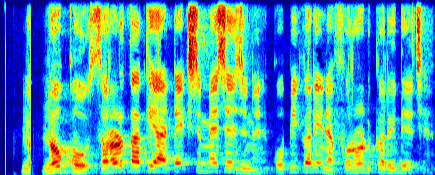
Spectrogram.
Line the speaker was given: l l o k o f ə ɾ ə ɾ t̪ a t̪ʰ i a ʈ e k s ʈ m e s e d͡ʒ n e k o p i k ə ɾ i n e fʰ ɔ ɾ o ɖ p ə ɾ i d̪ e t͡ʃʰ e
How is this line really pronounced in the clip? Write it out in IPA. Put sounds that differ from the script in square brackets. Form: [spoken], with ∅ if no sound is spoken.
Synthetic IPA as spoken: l l o k o [s] ə ɾ ə [ɭ] t̪ a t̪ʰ i a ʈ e k s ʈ m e s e d͡ʒ n e k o p i k ə ɾ i n e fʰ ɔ ɾ o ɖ [k] ə ɾ i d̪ e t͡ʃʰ e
